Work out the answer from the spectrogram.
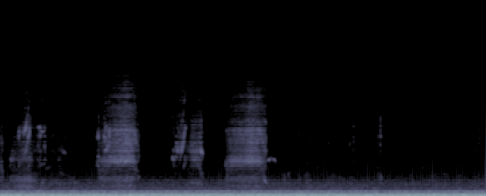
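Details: Nest box of wild barn owls where the last of six nestlings hatched today: four harsh hissing bursts in quick pairs, then quiet, over a persistent low hum.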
